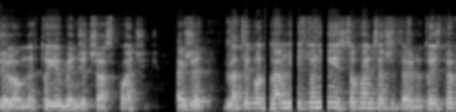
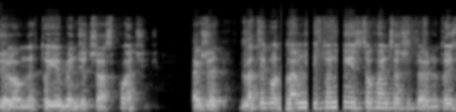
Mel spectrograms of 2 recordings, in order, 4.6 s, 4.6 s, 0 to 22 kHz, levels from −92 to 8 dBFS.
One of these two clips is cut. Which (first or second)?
first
